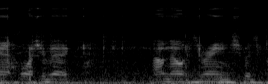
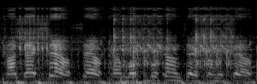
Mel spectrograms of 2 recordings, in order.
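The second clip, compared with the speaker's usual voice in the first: callout shout; 3 semitones higher, 6 dB louder than usual. Real, not acted. Relaying enemy contact.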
